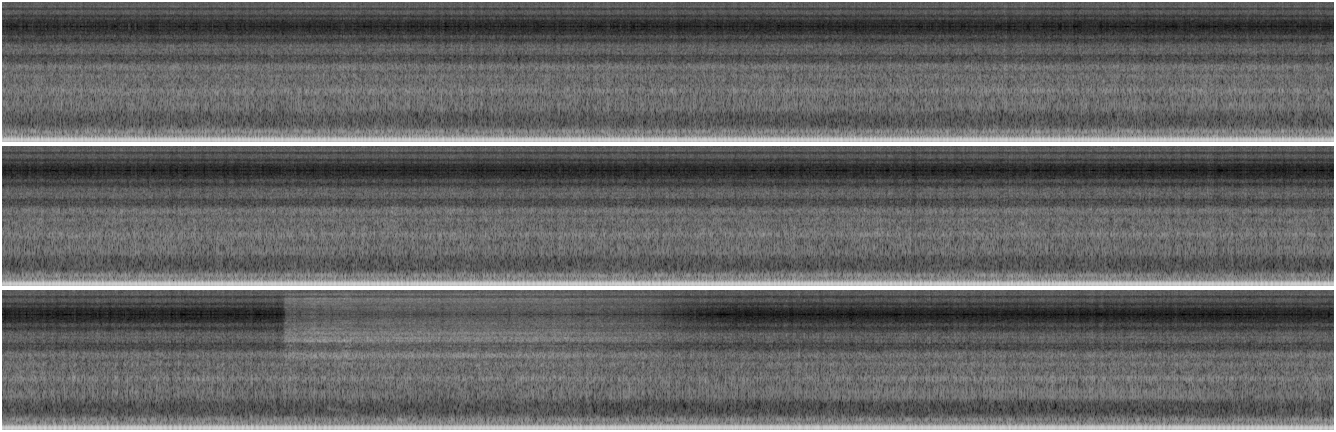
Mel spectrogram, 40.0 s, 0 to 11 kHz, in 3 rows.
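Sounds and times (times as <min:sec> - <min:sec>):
radial aircraft engine humming: 0:29.4 - 0:35.2
high hiss: 0:29.5 - 0:33.6.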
